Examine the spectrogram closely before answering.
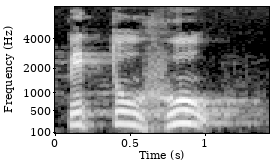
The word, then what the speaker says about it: पितुः: अहम सविनयम निवेदयामि यत मम पितुः, ये ता में ऊ है, हु, पितुः, आर्थिक स्थिति ही शोचनीया वर्तते।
